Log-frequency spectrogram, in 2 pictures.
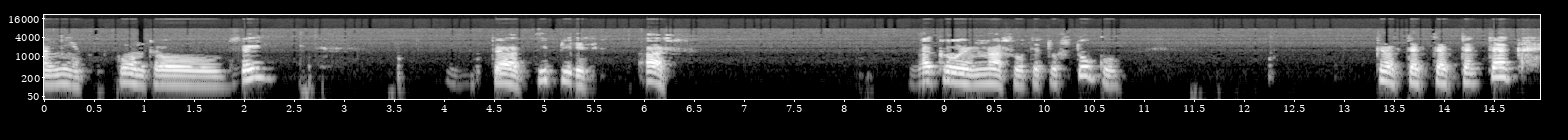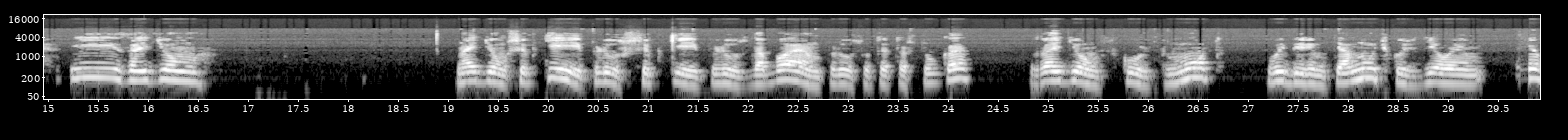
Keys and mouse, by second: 2.6 ctrl+j, 5.4 KP_3, 8.1 h, 20.5 click, 21.6 drag, 22.7-23.7 drag, 25.2-26.4 drag, 28.0 click.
